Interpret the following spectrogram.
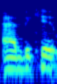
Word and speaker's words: ADVEKET: is at adve ket it's advocate 1 spelled phonetically used as a noun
